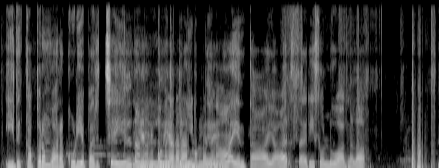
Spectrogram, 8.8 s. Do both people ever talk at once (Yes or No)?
Yes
